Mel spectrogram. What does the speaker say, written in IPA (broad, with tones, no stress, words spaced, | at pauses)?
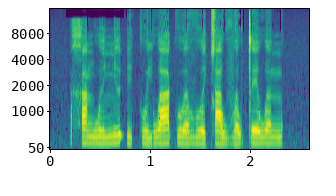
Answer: xa˨˩ŋ wɨ˨˩˨ ɲɨ˧ ʔi˨˩˨ku˨˩˨jwaː˧˥ku˨˩ə̯ vu˨˩ə̯ca˨˩wvə˨˩˨w t̪e˧wə˧ŋ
